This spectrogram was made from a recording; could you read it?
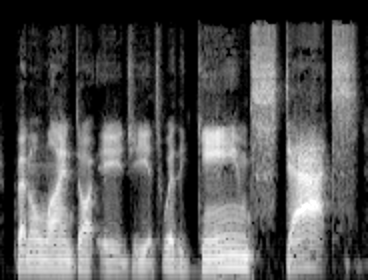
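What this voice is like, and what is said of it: Put-on New England accent. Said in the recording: “I use that New England accent, stats.”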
